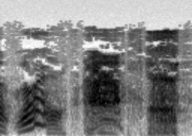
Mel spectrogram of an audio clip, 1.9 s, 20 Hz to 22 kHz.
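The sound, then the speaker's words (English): A human voice imitates Wookiee growls in three drawn-out, moaning bursts with wavering, throaty pitch, separated by short pauses. “it's like 15 minutes of nonverbal giant monkey dogs talking to each other in growls. There's no subtitles. There's no explanation.”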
